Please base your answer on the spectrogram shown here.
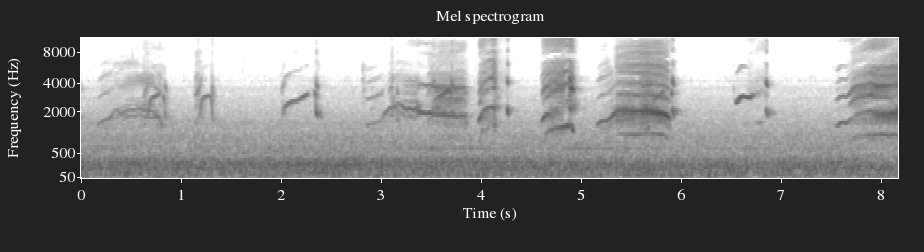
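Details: American coot juveniles, accompanied by a parent, calling while swimming on Lake Merced: many short, high squeaky notes, some rising, others stacked harsh bursts, given in irregular clusters over steady low background rumble.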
